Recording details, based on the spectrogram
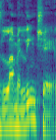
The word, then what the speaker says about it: La Malinche: The name of the song is La Malinche.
